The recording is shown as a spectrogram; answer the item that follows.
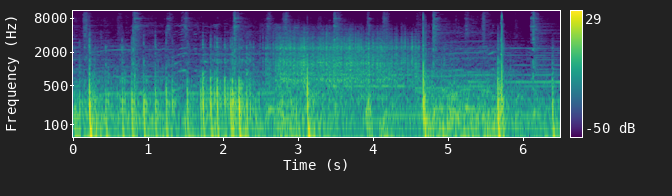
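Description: Aerial fireworks shells bursting, with a run of sharp bangs and a stretch of crackling in the middle; the loudest bangs come just after the start, about two seconds in, and twice near the end. Music plays underneath.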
